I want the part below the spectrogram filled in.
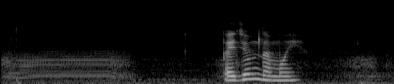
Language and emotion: Russian, neutral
